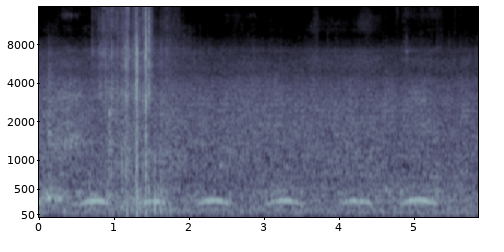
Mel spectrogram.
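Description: A Jacobin pigeon from a jumbo-sized breeding pair coos in a steady series of six soft, evenly spaced, rounded calls. A short clatter of rustling comes early on, over quiet background hiss.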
